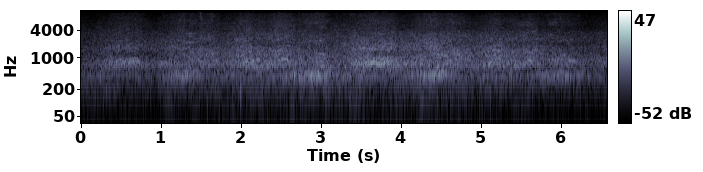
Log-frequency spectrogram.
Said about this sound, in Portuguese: Uma grande parcela do estádio começou a gritar aí, Dilma vai tomar no cu.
